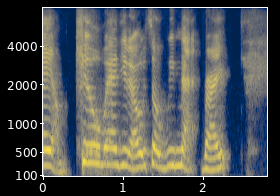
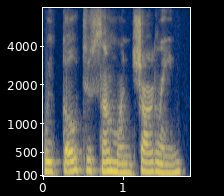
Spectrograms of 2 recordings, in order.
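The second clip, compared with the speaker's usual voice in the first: stern husband; 7 semitones lower than usual. Retold or imitated. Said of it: "husband voiced in story".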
